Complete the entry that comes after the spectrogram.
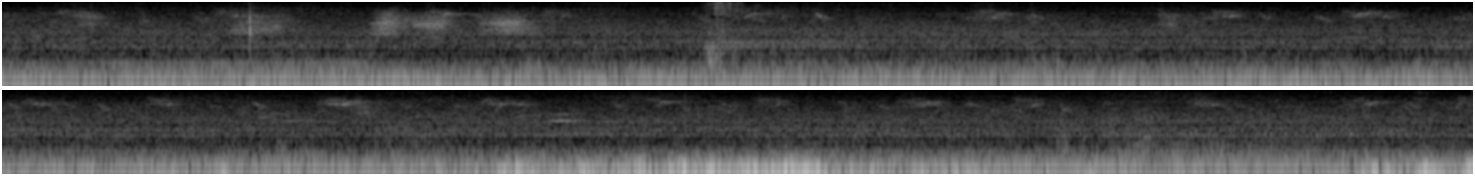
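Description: Small birds chirping faintly, many short high calls scattered throughout. A low rumble rises for about a second and a half, about two-thirds of the way through.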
